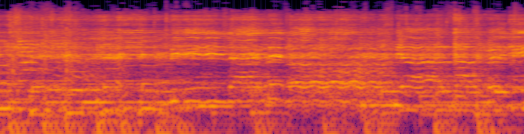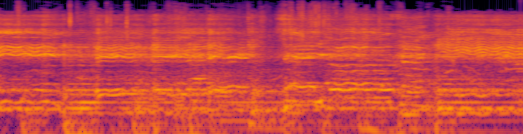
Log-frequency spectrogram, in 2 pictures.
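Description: Argentine folk song for dancing: a sung melody with wavering vibrato over strummed guitar and a steady beat.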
